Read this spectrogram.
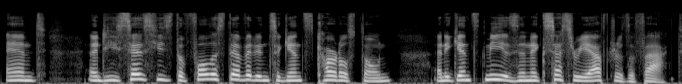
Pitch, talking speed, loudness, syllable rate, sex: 180 Hz, 150 wpm, -17 LUFS, 5.5 syllables/s, male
